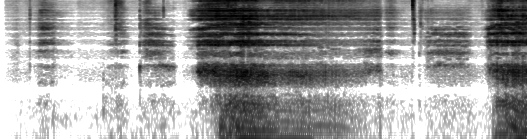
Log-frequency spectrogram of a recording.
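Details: Person lying on the floor of a small room, sleeping and snoring: loud, rough, rattling snores with each breath in, quieter breaths between.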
